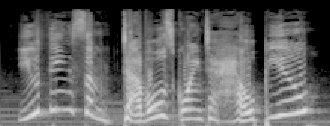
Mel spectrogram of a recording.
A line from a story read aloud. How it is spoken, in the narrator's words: Nancy roared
